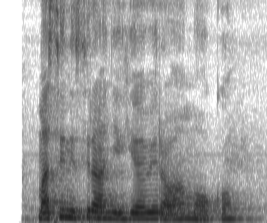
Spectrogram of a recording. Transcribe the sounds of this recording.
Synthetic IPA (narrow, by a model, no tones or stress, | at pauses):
masinisiɾaɲeɣiawɛɾawamɔːkɔ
